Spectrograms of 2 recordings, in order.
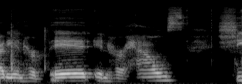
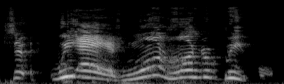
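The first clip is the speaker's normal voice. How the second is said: a lightly voiced game show host, slow and a bit higher; Steve Harvey impression; 6 semitones higher, slower than usual. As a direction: drawl it like a mock TV host. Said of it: "Steve Harvey has a country accent".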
